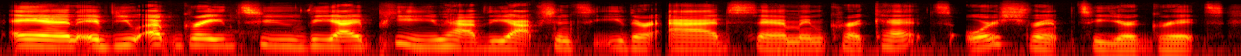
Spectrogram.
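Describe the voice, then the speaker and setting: Playful chatty woman, slightly low voice. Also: steady tone, moderate pace, sharp tone, no room sound. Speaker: podcast guest promoting an event. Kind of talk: casual conversational interview.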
